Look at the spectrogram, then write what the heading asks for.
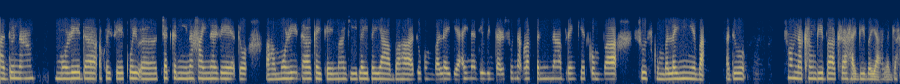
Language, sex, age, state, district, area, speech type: Manipuri, female, 30-45, Manipur, Chandel, rural, conversation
